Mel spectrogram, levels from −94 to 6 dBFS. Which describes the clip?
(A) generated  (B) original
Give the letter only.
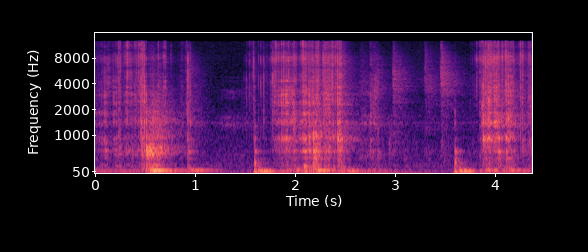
B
